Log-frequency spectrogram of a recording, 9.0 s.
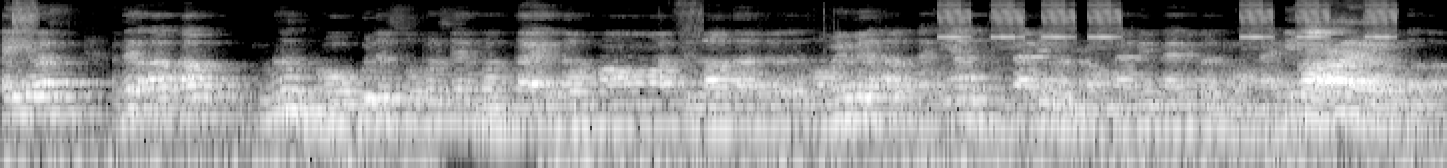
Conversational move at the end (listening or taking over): taking over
